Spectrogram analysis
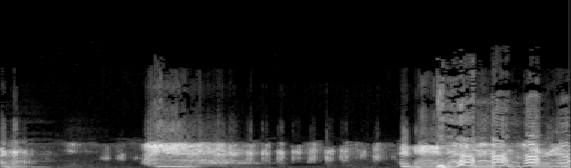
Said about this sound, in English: It's her panting.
